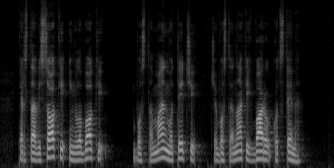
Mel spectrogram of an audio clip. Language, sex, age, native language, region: Slovenian, male, 18-29, Slovenian, Savinja region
